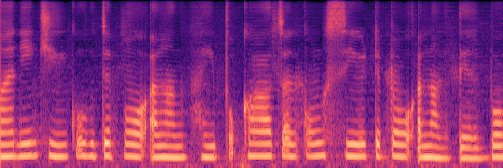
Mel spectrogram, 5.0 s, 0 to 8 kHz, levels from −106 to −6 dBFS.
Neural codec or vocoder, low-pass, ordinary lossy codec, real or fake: codec, 16 kHz, about 1 kbps, DyCAST, with the encoder's durations; none; none; fake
